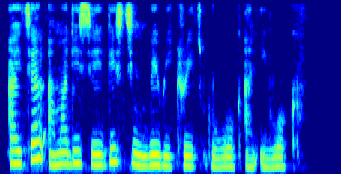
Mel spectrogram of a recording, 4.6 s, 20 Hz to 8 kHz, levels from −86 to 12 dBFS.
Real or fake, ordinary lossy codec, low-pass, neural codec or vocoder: real; none; 7.2 kHz; none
